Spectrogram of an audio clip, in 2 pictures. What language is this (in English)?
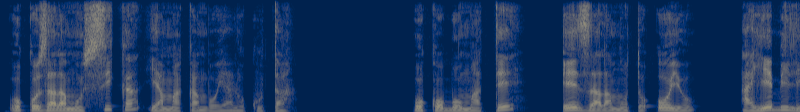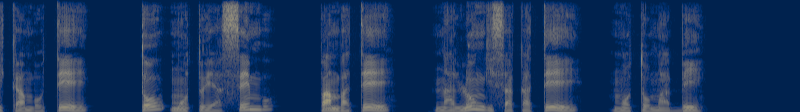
Lingala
